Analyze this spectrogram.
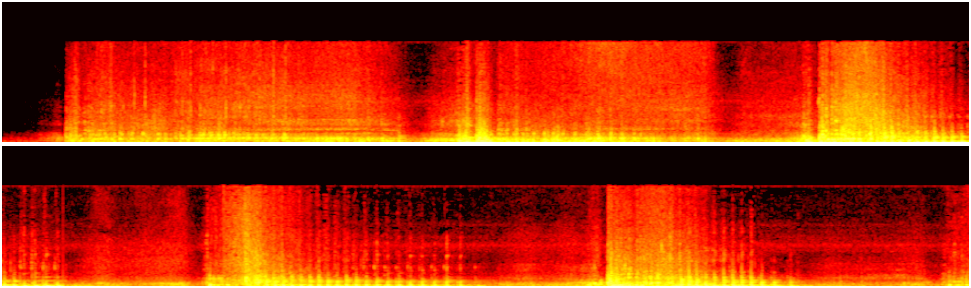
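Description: Lion roaring: a quieter call, then a series of four loud, deep roars about two seconds apart, each breaking into fast pulsing grunts.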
